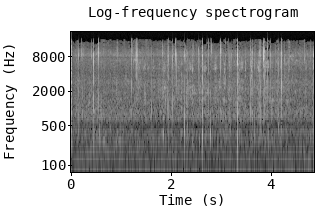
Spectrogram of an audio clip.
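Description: Steady hiss of rain with many sharp taps close by, irregular and several a second.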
